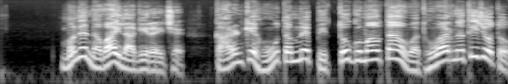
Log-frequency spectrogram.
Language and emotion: Gujarati, surprised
